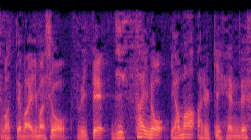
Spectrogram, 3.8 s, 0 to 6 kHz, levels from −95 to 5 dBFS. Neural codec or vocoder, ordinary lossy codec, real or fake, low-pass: vocoder, 44.1 kHz, 128 mel bands every 256 samples, BigVGAN v2; none; fake; 5.4 kHz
